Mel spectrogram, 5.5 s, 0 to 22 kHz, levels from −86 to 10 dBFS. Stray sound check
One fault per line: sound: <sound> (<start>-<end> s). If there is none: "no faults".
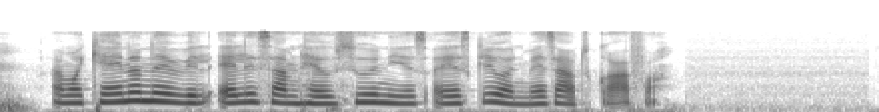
no faults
